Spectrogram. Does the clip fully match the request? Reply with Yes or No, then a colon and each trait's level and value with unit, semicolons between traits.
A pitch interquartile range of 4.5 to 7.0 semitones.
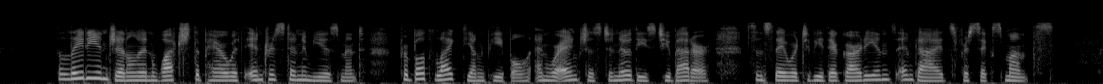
No: average, 3.1 semitones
